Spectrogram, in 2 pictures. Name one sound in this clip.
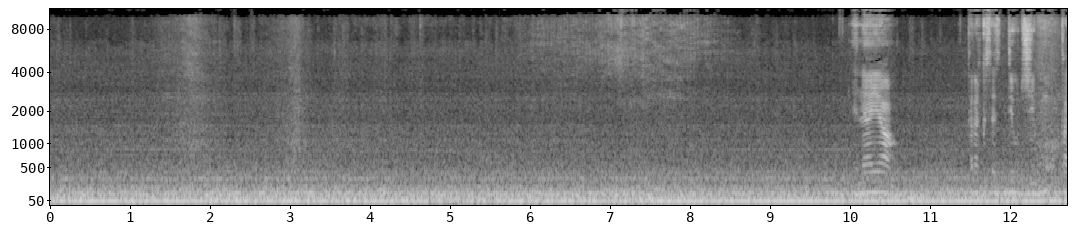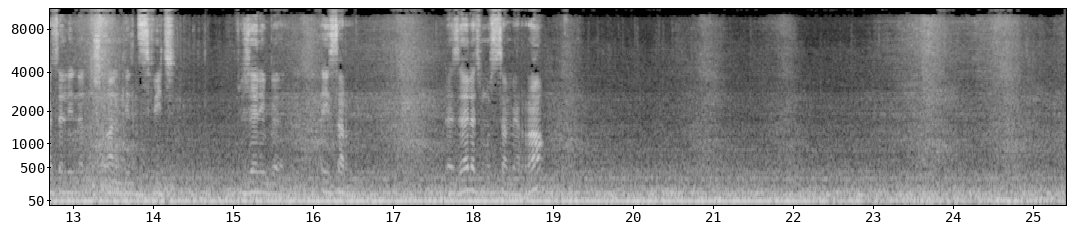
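Oncoming vehicles whoosh past close by.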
